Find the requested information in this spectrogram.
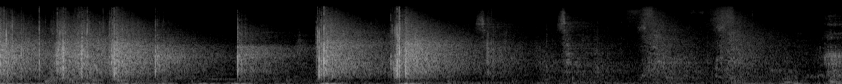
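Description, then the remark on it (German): A group of children at an orchestra concert stomping, clapping, rubbing their hands, jumping, drumming on their thighs, clicking their tongues and snapping their fingers in uneven bursts, with sharp slaps and thuds standing out from a rustling wash of body percussion, lively. “Kinder singen nicht nur mit den Profisängern, nein, sie stampfen, klatschen, reiben die Hände, springen, trommeln auf den Schenkeln, schnalzen, schnipsen.”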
